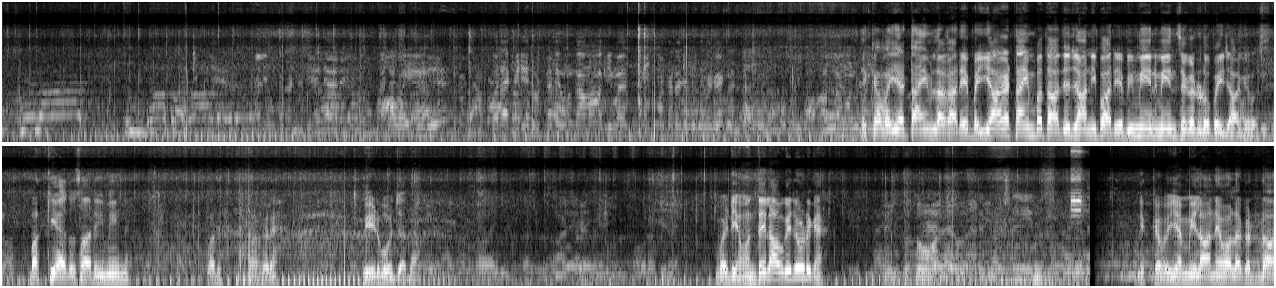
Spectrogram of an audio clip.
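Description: Several men talk and call out to each other outdoors.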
